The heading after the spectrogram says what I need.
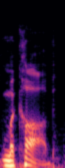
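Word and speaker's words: Mechabre: to Bungie it's a pun and it's actually pronounced Macabre a lot of people seem to think that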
